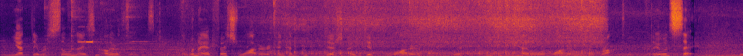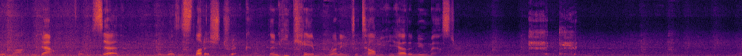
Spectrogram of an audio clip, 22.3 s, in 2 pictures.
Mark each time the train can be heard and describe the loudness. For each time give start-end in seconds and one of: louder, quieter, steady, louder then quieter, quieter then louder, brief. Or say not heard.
0.0-22.2 louder then quieter.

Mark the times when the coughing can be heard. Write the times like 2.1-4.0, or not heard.
19.1-19.9.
